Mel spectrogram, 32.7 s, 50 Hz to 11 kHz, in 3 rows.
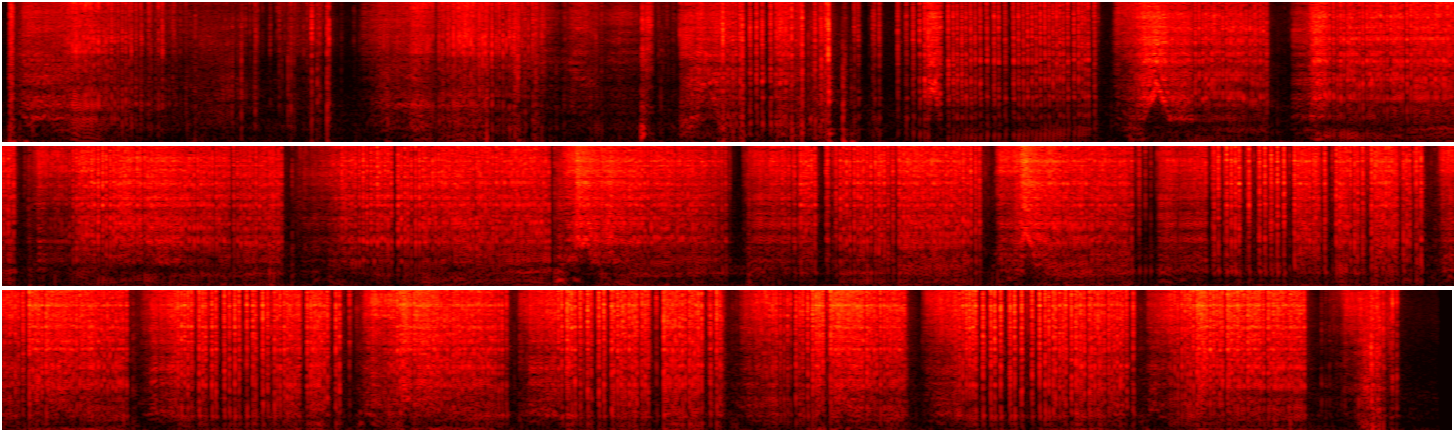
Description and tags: Rubbing and touching and manipulating some styrofoam in various ways. Recorded with an AT4021 mic into a modified Marantz PMD 661.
